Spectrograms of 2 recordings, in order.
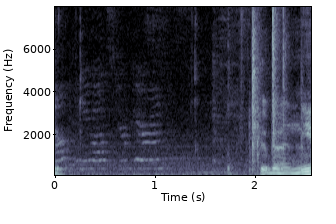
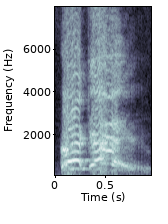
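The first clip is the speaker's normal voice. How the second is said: much higher, loud yelled call from afar; shouted call; 12 dB louder than usual. Retold or imitated. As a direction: yell it down the street. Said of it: "I hear".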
